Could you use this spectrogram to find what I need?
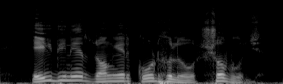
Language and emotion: Bengali, neutral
